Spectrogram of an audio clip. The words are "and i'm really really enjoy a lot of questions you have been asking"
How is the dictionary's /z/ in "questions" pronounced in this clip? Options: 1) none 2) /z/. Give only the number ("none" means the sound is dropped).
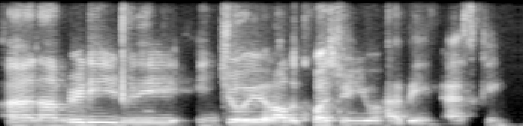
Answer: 1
